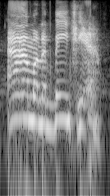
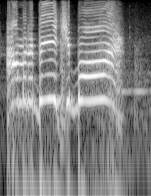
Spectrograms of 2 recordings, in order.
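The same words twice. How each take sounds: First: Said in the usual way. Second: High, loud playful taunt; mock threat shout. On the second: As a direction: yell it like a cartoon villain.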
